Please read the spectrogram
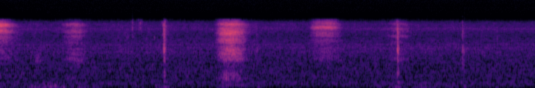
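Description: Faint breathing through the nose, in four short puffs, the loudest near the middle. Three sharp computer-mouse clicks come between them, at about one and a half, four and four and a half seconds in.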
